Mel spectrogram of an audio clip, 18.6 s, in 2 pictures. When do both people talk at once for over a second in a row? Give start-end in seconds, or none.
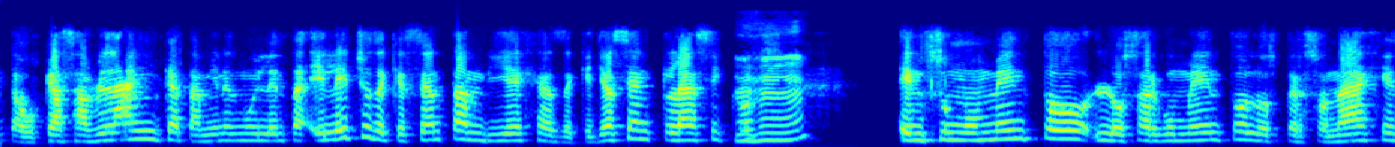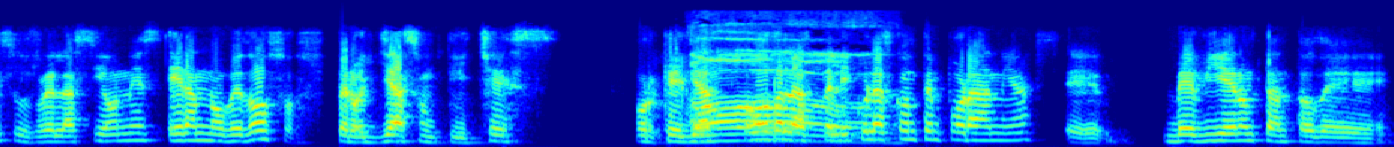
13.9-15.4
